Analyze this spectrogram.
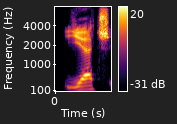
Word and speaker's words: Giertz: Yetch is spelled Giertz. So obviously different phonetics for letters in Swedish.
